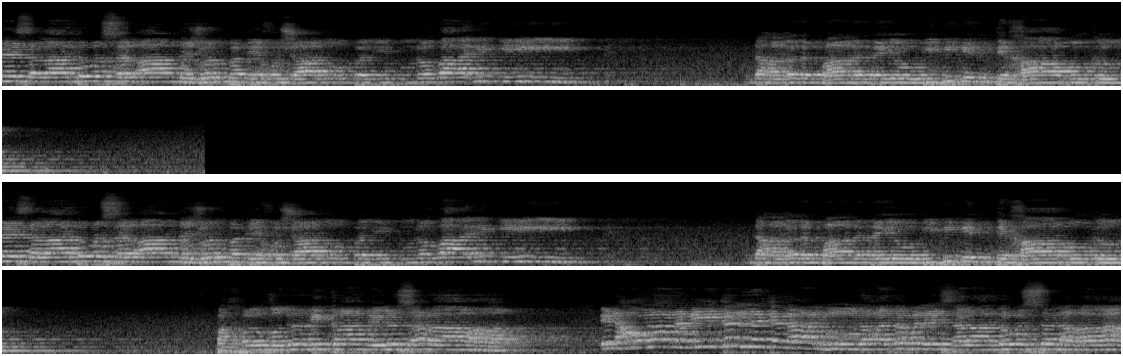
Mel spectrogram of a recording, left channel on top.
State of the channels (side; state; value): left; drops out; at 13.2 s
